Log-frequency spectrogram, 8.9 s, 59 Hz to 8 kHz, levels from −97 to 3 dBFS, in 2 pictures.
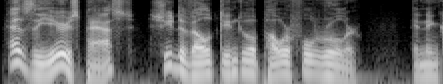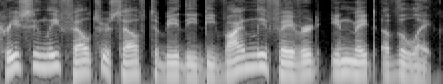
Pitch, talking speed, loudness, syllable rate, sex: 110 Hz, 155 wpm, -18 LUFS, 5.4 syllables/s, male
